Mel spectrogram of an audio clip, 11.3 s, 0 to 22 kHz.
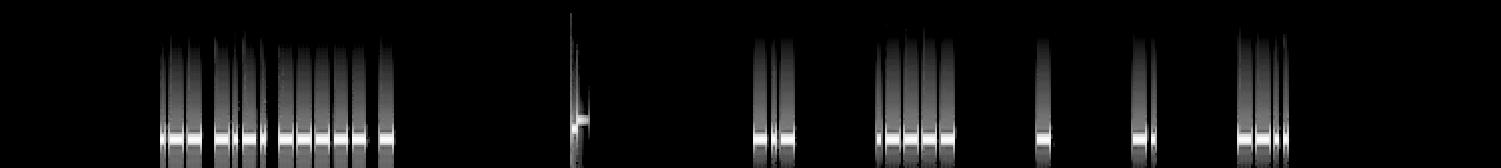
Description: Morse code, heard as a keyed tone, about 34 wpm, spaced as for 17 wpm, 700 Hz. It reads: WC0T K1TNZ
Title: USA Call Signs - 6x Character Spacing - 35wpm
